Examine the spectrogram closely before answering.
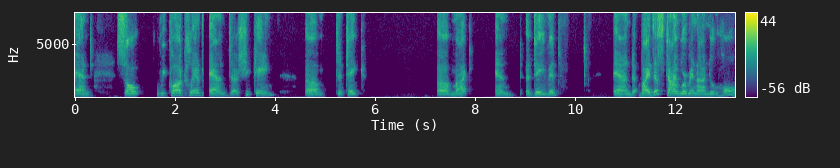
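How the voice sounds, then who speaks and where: At a very slow pace with long, frequent pauses, a woman speaks at medium pitch with ordinary pitch variation. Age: 80s+. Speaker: grandmother telling life stories. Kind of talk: interview storytelling. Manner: animated; halting.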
